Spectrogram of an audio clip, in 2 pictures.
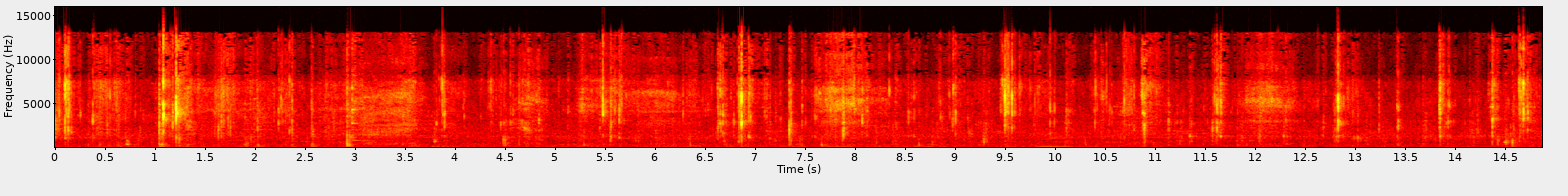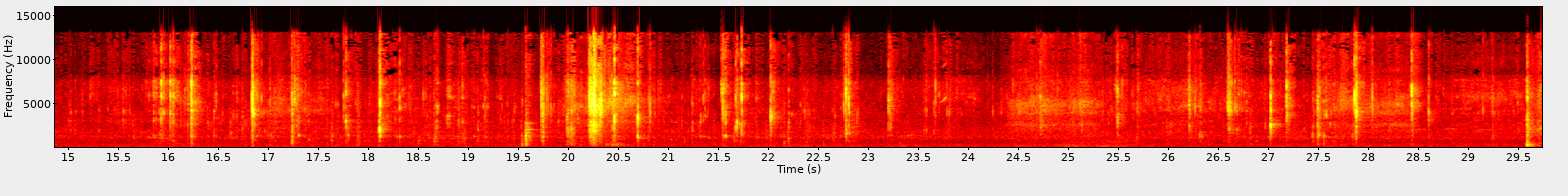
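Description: Close-miked mouth sounds of people eating rice and curry by hand: chewing and many irregular wet clicks and smacks, loudest in a cluster about two-thirds of the way through.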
